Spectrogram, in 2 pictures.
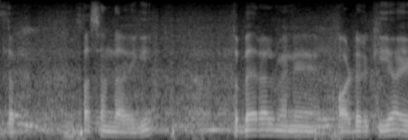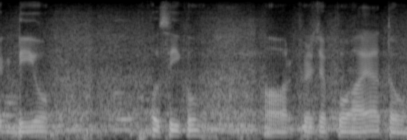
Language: Urdu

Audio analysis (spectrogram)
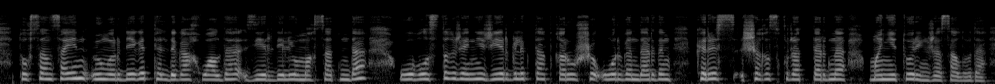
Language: Kazakh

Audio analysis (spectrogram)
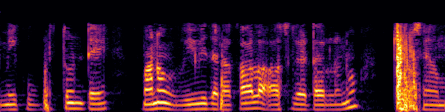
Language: Telugu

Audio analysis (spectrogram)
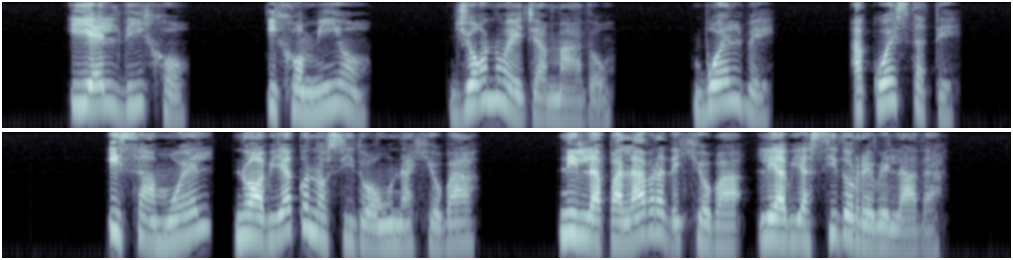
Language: Spanish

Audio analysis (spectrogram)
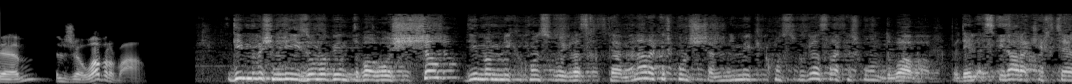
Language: Arabic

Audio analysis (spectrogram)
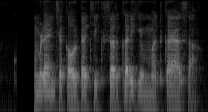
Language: Marathi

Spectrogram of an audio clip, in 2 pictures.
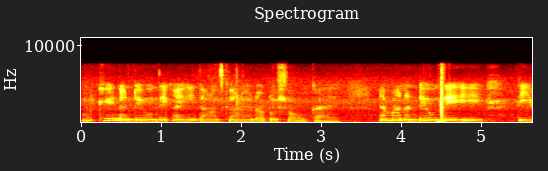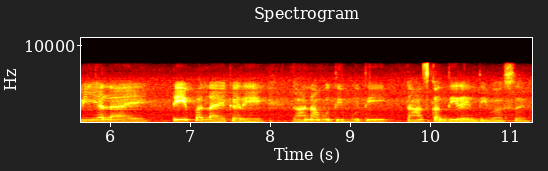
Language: Sindhi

